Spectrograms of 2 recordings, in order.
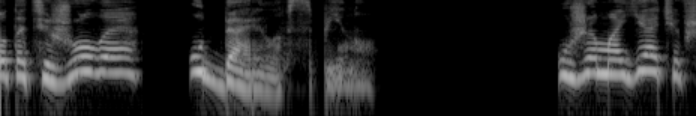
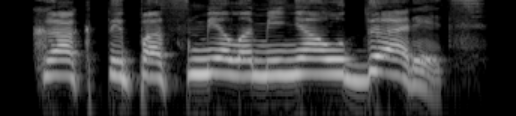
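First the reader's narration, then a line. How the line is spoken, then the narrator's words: Cursing male growl. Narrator (Russian): Смачно выругавшись матом, рыкнул мужчина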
